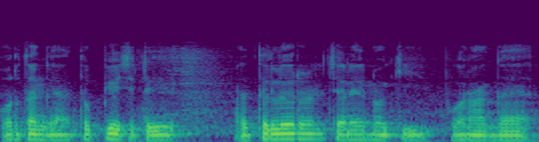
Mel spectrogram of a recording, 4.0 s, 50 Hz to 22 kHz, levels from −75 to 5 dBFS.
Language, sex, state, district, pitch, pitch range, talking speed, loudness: Tamil, male, Tamil Nadu, Kanyakumari, 95 Hz, 95-105 Hz, 105 wpm, -17 LUFS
